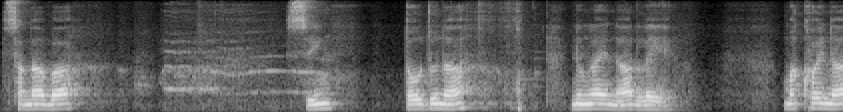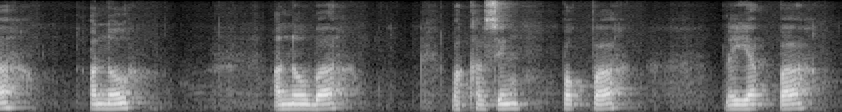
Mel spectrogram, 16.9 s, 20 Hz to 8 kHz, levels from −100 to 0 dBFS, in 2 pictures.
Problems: none marked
